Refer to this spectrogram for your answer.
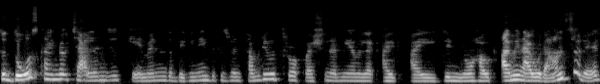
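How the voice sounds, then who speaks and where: A woman with fairly low pitch and ordinary pitch variation talks at a very fast pace with hardly any pauses. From India. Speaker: online business owner. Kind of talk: interview answers.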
